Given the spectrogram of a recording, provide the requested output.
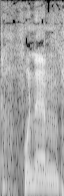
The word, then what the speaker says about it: Hunnam: Charlie Hunnam. Oh, am I saying that right? Hunnam plays Fawcett.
